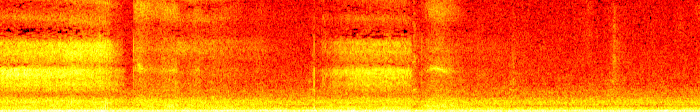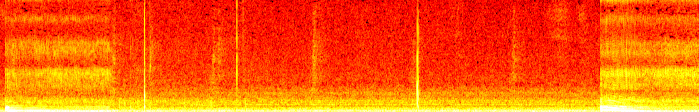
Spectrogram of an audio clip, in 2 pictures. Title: Snoring? I don't snore.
